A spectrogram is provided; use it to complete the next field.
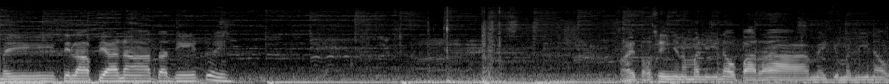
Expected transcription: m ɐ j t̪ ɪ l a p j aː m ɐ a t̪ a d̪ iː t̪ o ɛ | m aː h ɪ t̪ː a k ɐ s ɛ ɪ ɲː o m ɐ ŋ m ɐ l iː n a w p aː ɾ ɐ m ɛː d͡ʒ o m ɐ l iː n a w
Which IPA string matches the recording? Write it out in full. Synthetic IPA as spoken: m ɐ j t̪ ɪ l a p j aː n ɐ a t̪ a d̪ iː t̪ o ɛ | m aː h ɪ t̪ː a k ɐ s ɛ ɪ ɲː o n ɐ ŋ m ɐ l iː n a w p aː ɾ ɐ m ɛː d͡ʒ o m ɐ l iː n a w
